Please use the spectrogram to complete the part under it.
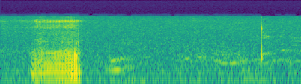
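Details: Boston Terrier fast asleep and blowing bubbles, giving one loud, raspy snore of about half a second that swells before stopping, followed by a soft wheezy breath, a quiet indoor background and a single sharp click.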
